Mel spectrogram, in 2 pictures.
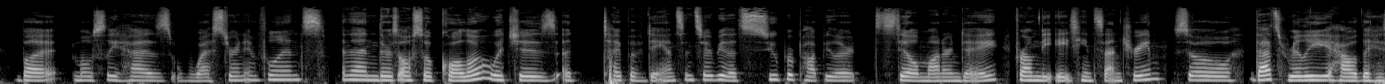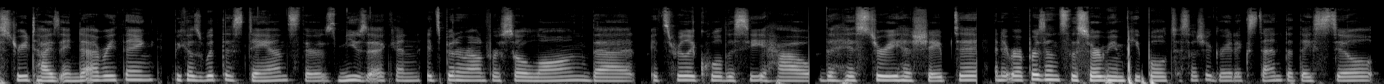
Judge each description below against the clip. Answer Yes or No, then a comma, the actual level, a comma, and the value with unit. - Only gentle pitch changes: Yes, narrow, 2.1 semitones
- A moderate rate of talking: Yes, average, 165 wpm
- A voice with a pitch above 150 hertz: Yes, medium, 185 Hz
